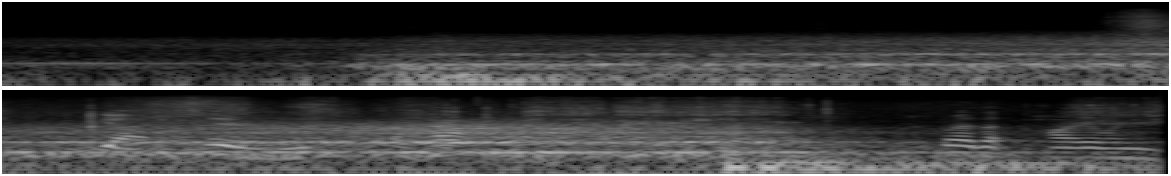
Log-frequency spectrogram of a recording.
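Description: Vehicles crossing the highway bridge overhead: a low rumble with a steady hum that builds about a second and a half in and holds, with a brighter hiss of tyres joining about four seconds in.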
